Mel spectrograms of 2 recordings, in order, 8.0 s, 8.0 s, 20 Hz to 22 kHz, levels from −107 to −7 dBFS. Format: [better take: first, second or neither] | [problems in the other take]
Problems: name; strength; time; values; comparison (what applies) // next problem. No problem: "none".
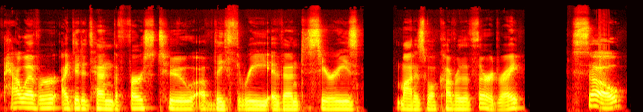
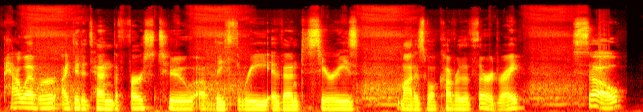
first | hiss; noticeable; throughout; 15 dB below the speech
